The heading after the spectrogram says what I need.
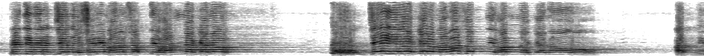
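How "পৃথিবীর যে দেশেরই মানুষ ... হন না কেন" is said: climbing high sing-song sermon; chanting praise of the Prophet; fiery preaching. Acted. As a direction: build it up and hold it high.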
